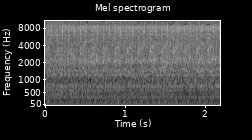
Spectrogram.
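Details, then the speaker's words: Renault Twingo mk1 idling right after catalytic converter replacement: an uneven, lumpy, choppy idle with a hollow exhaust note. An exhaust leak was suspected but none was found; the new cat reportedly needs warming up. Cause unclear. "okay sounds a bit choppy I don't know whether maybe I'll put a a leap or something but I can't really see any leaks at all"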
